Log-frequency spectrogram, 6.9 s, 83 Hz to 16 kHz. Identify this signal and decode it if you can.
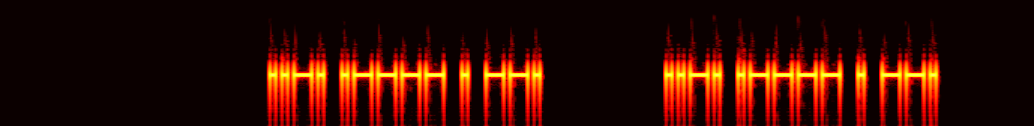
Morse code, heard as a keyed tone, about 30 wpm, 700 Hz. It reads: F1EG F1EG
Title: DXCC-100 Call Signs - 4 Characters - Repeated 2x - 30wpm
